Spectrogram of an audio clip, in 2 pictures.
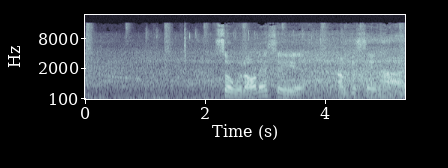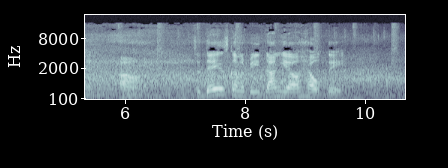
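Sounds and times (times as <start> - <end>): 
road traffic at a bus stop: 0.0 - 10.6
speech: 2.3 - 6.5, 7.2 - 9.7.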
